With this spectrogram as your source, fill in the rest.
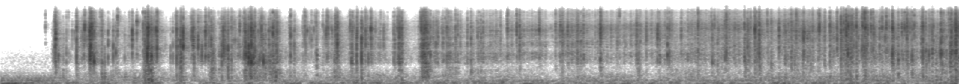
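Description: Thin foil is crinkled and pressed onto the nose of a fishing lure being painted, a close, continuous dry crackling and rustling that runs on for several seconds without talk.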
